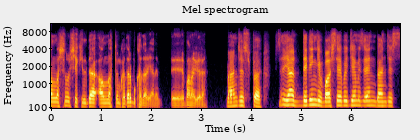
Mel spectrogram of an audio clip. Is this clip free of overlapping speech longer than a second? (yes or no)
yes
